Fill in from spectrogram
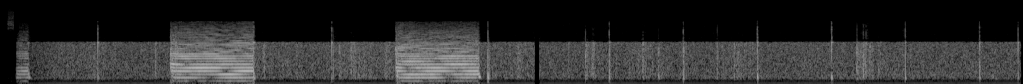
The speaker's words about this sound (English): Okay, so that's all you hear pretty much all day. It's just that right. like an alarm sound almost and a buzzing.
